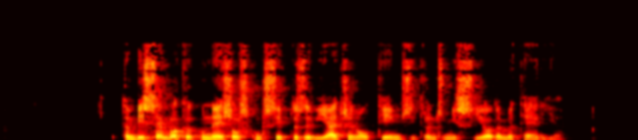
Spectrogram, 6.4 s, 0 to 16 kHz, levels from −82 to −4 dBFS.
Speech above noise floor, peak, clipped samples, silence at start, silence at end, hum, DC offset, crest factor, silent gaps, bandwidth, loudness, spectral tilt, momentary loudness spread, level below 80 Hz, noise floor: over 66 dB; -8 dBFS; under 0.1%; 1.25 s; 0.8 s; none; under 0.1%; 18 dB; none; 11.5 kHz; -24 LUFS; -3.5 dB/octave; 11 LU; -68 dBFS; under -90 dBFS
